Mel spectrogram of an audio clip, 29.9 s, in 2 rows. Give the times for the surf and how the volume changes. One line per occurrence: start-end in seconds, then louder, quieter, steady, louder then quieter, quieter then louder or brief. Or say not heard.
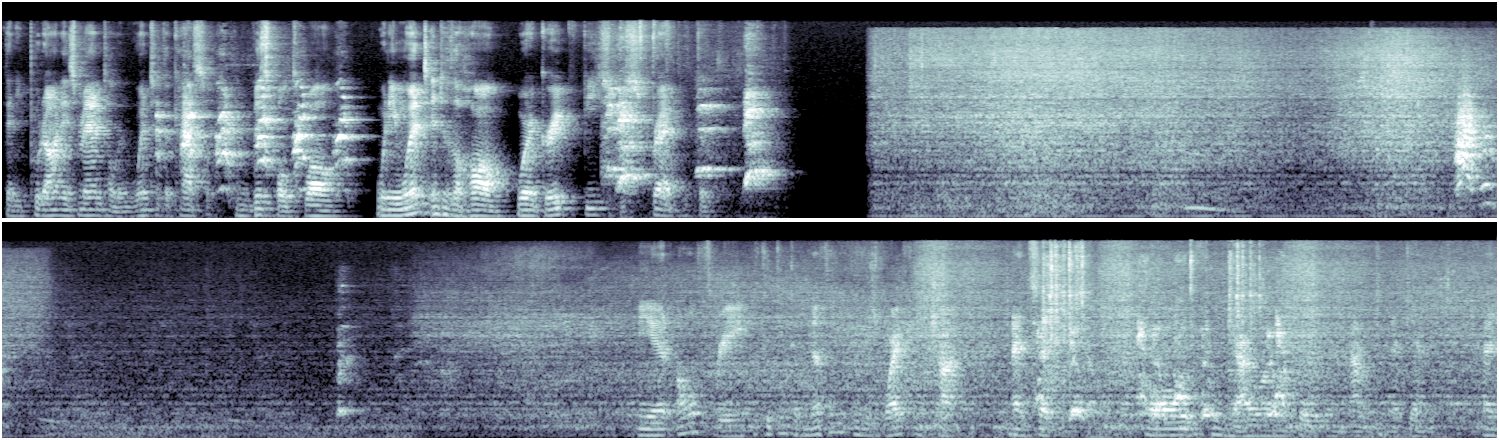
8.7-29.8 quieter then louder.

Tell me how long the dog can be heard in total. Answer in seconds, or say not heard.
10 s.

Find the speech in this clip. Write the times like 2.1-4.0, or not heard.
0.0-7.0, 21.3-29.8.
